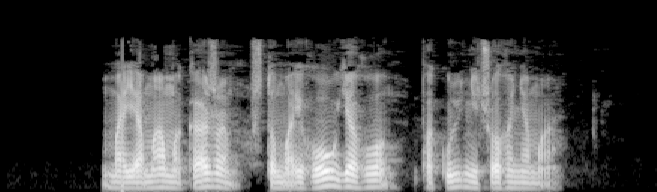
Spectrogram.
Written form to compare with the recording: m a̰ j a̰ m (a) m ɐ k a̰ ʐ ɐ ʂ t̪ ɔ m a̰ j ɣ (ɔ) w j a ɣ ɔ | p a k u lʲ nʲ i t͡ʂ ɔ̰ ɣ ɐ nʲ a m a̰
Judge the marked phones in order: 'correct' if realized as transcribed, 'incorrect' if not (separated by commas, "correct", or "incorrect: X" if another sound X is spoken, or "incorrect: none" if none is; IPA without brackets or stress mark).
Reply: correct, correct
